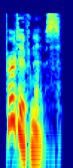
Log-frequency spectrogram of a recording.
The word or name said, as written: furtiveness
